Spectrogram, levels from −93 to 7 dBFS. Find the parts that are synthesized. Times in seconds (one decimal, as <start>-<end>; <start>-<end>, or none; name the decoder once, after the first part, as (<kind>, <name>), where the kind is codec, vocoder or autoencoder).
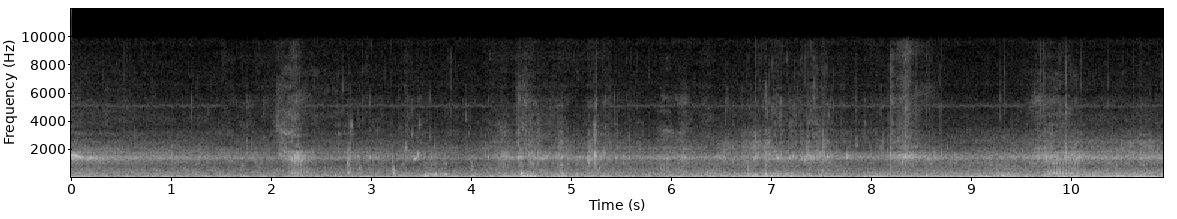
1.5-2.1 (codec, HILCodec); 4.2-5.4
